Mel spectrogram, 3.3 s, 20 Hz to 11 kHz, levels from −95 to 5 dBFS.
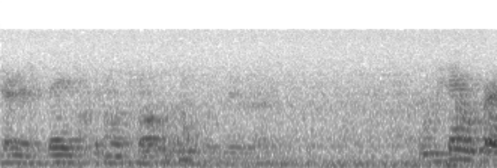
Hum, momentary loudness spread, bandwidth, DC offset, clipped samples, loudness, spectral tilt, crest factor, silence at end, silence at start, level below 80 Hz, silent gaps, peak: none; 14 LU; 6.4 kHz; under 0.1%; under 0.1%; -35 LUFS; -8.5 dB/octave; 20 dB; 0 s; 0 s; -50 dBFS; none; -12 dBFS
